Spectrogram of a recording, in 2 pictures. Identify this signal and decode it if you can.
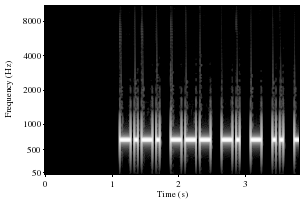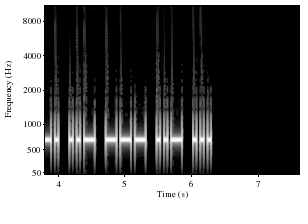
Morse code, heard as a keyed tone, about 21 wpm, 700 Hz. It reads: CONTINUOUS
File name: practice / 22wpm / 10 Letter Words - First 3 Letters Given - 22wpm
